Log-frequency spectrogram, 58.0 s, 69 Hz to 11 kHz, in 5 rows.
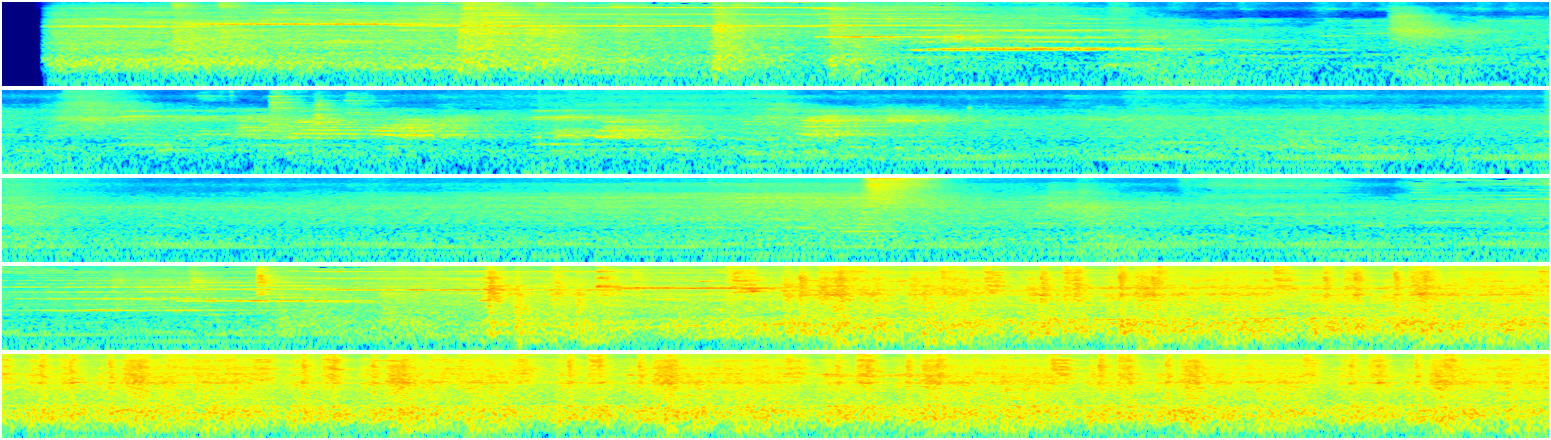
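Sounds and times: train wheels squealing on rails: 0:00.4 - 0:09.0, 0:32.2 - 0:45.8
deep train rumble: 0:05.2 - 0:58.0.

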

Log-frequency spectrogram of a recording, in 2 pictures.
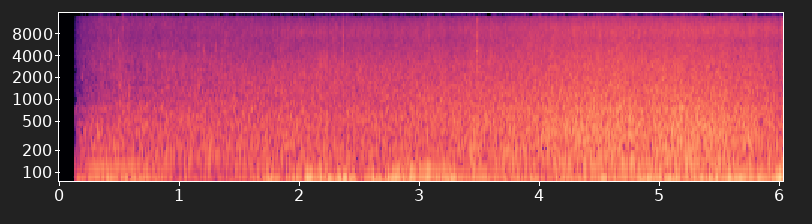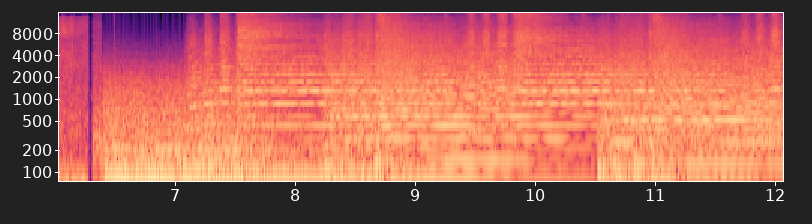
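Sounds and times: ocean surf breaking: 0:00.8 - 0:10.2.

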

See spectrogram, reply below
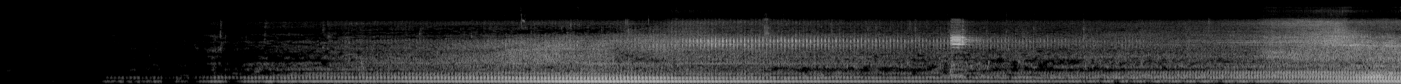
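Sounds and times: motor engine hum: 0:02.2 - 0:14.0.

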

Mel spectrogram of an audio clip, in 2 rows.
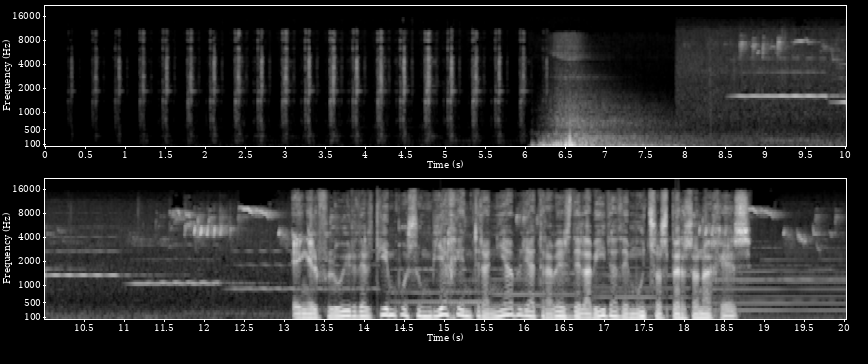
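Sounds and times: clock ticking: 0:00.3 - 0:06.0
deep whoosh: 0:06.1 - 0:08.2.

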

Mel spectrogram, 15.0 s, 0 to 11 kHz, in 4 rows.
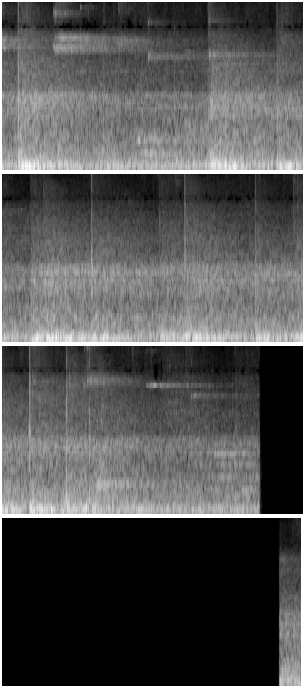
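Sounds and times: sneaker squeaks: 0:00.0 - 0:03.8, 0:07.4 - 0:10.7
basketball bouncing on hardwood floor: 0:05.7 - 0:08.8.

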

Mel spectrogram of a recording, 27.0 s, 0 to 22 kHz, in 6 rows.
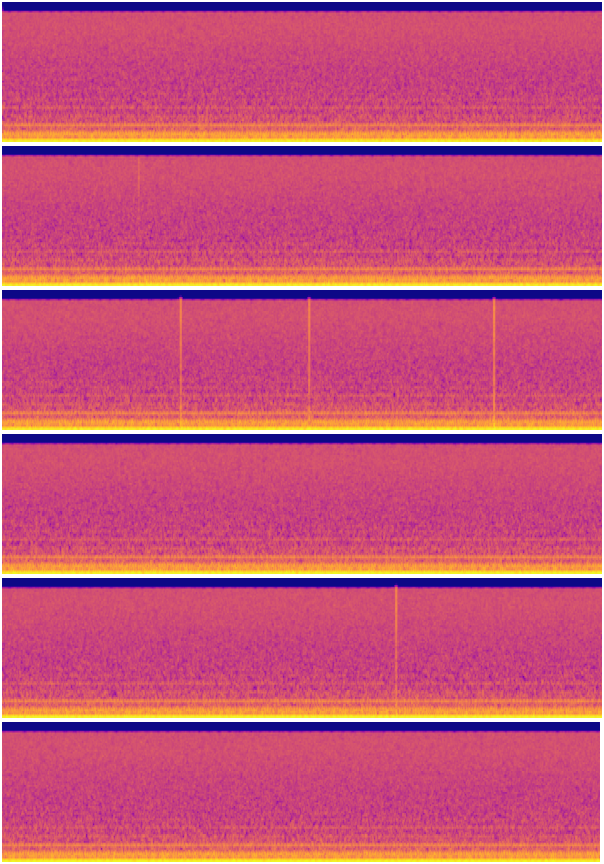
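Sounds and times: electrical buzz with hiss: 0:00.0 - 0:26.9
faint ticks: 0:05.5 - 0:05.7, 0:11.2 - 0:11.7, 0:12.4 - 0:13.0, 0:20.9 - 0:21.1.

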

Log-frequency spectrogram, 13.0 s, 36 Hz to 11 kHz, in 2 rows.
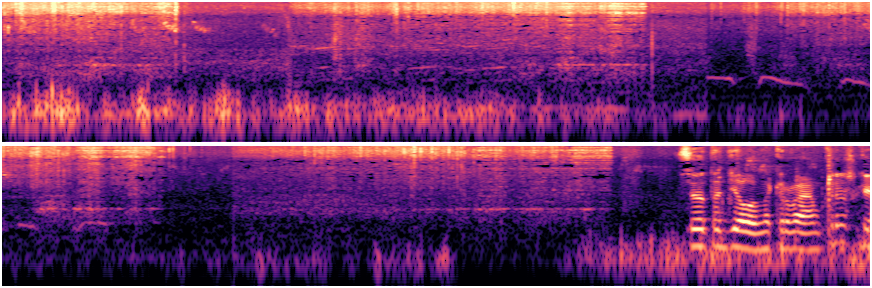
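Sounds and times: pigeon cooing: 0:05.3 - 0:07.4.

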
